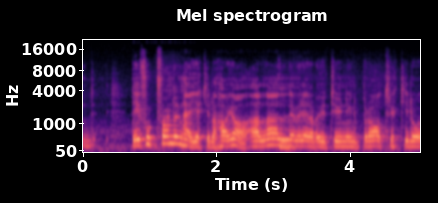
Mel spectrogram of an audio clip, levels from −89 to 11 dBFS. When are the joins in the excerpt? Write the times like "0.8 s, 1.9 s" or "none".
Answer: 2.0 s, 3.5 s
